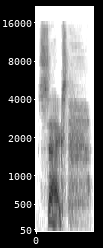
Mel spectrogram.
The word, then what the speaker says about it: CEX: Well, it's hard to say why CEX, which shockingly, they insist you channel your inner 13-year-old and pronounced sex, I kid you not, has priced this so shockingly low.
